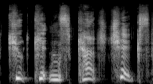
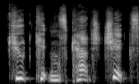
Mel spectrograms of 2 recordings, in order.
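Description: The two takes are said the same way.

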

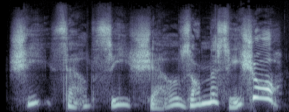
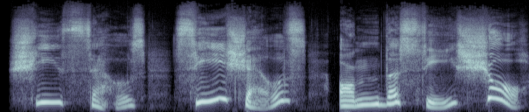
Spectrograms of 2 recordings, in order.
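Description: First: It is said at a fast pace. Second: It is said at a slow pace.

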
